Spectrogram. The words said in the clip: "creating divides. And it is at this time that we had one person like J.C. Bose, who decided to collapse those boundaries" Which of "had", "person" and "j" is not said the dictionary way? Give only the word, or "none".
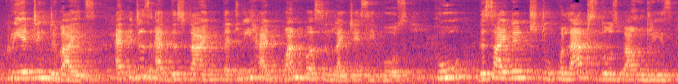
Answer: none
